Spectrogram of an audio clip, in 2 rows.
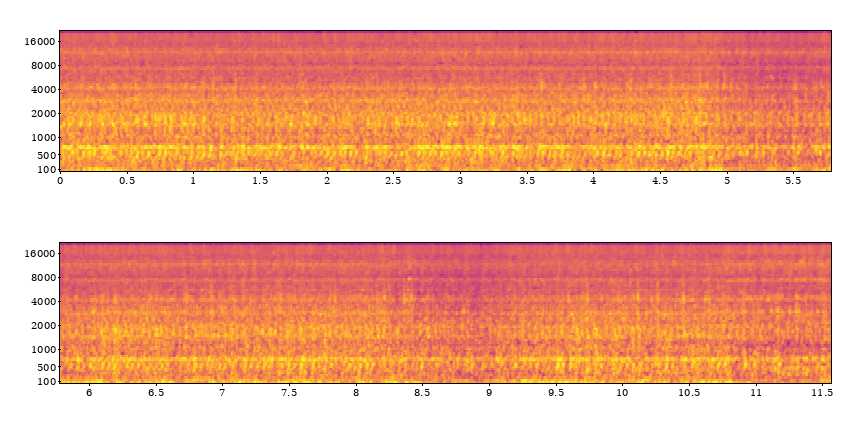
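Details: Evinrude V4 120 outboard idling with a low, lumpy rumble that roughens, steadies, then sags again in slow waves.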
